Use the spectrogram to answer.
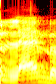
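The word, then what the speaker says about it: lamb: मैंने मेमना बोलते हैं लेकिन ये लैम नहीं होता लैम होता है बी क्या होता है साइलेंट होता है यानी बी का हम उच्चारण नहीं करते तो आप देखेंगे यहां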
